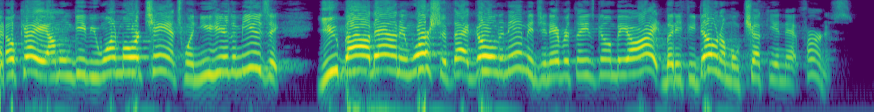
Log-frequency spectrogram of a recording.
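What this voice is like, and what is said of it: Southern accent. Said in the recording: “Nebuchadnezzar, king of Babylon, had a southern accent.”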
